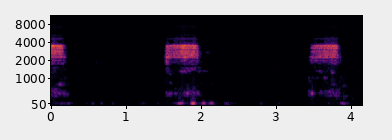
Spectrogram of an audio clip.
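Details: Owl pair at the nest, 9:14 PM on April 9, 2012, during a rabbit handover from male to mate; three rasping, breathy screeches, roughly two seconds apart, with soft knocking sounds beneath.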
